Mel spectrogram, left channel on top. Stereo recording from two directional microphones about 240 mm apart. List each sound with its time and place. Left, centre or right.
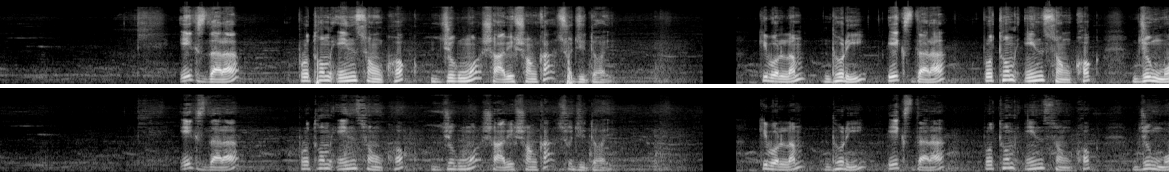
1.8 s speech: left
7.5 s speech: left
